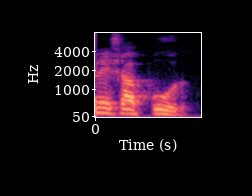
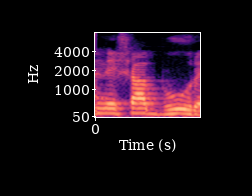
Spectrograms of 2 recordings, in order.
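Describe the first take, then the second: First: The middle consonant is a p sound. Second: The middle consonant is a b sound. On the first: The speaker calls it wrong. "यह गलतुल-आम है" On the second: The speaker calls it right. "यह असल में बी के साथ है"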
